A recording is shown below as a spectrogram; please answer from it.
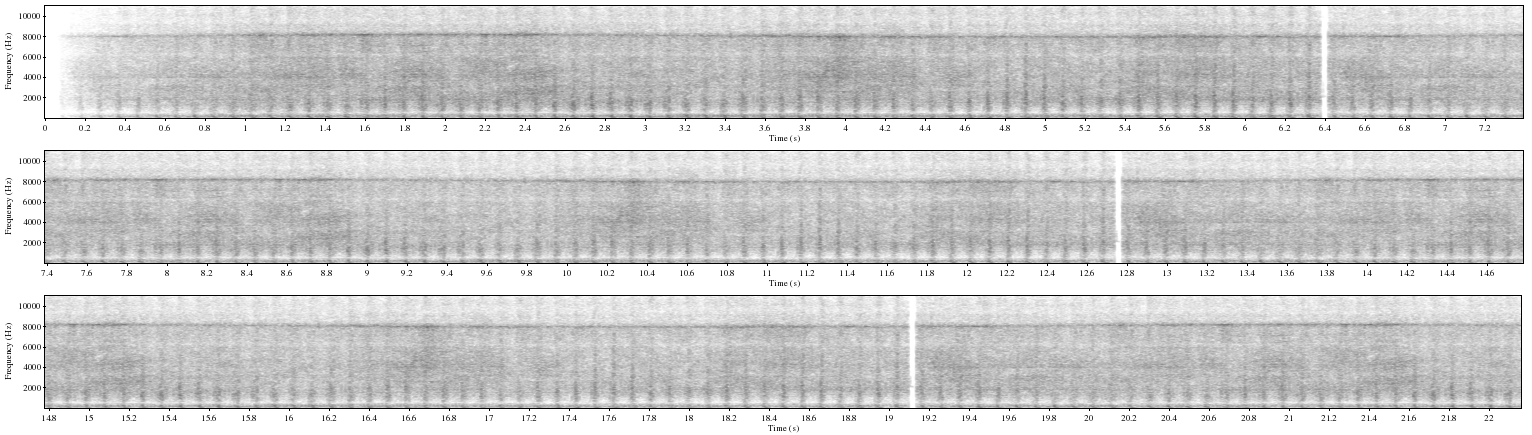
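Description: Helicopter heard from inside the cockpit: the rapid, steady beat of the rotor blades over the engine's noise, with a thin high whine. It fades in over the first half second and runs on evenly.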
